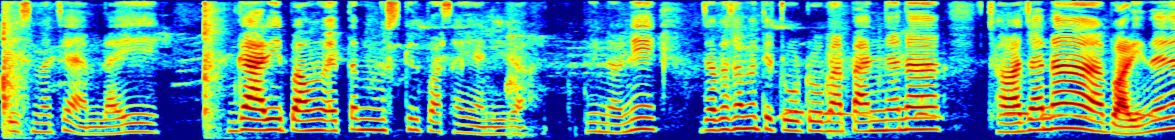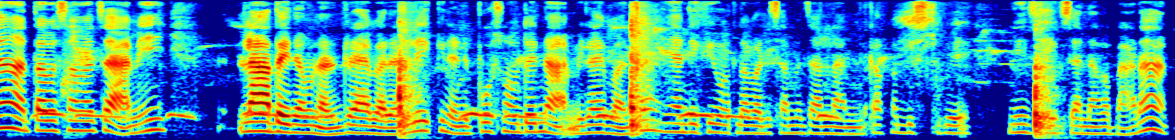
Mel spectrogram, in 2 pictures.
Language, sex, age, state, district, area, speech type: Nepali, female, 45-60, West Bengal, Jalpaiguri, rural, spontaneous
